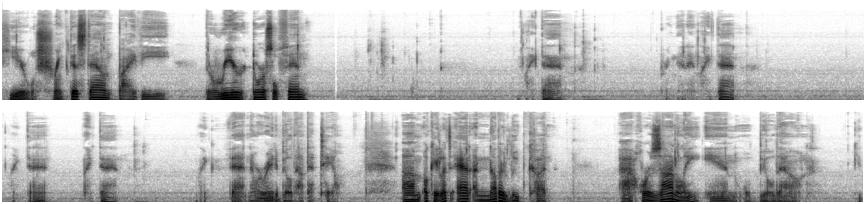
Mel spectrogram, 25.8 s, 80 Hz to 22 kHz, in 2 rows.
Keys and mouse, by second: 0.2 click, 1.4 g, 5.4 ctrl+r, 7.6 click, 8.6 g, 10.8 click, 11.2 g, 13.1 click, 13.3 g, 14.8 g, 20.5 ctrl+r.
